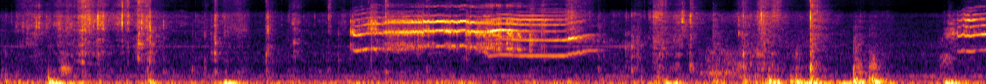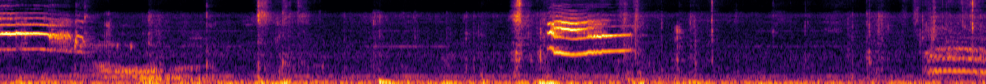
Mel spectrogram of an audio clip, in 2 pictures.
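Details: Mashka's five-week-old kittens mew indoors: thin, high, arched cries in short bursts at about two, five and eight seconds, each sliding downward at the end, with faint rustling and tapping between calls.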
